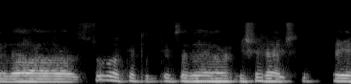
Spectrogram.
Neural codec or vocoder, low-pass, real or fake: codec, 16 kHz, 2 kbps, FreqCodec, smaller model; 7.2 kHz; fake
